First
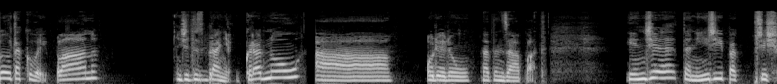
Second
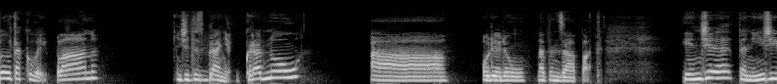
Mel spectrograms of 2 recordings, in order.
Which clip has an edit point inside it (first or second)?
first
